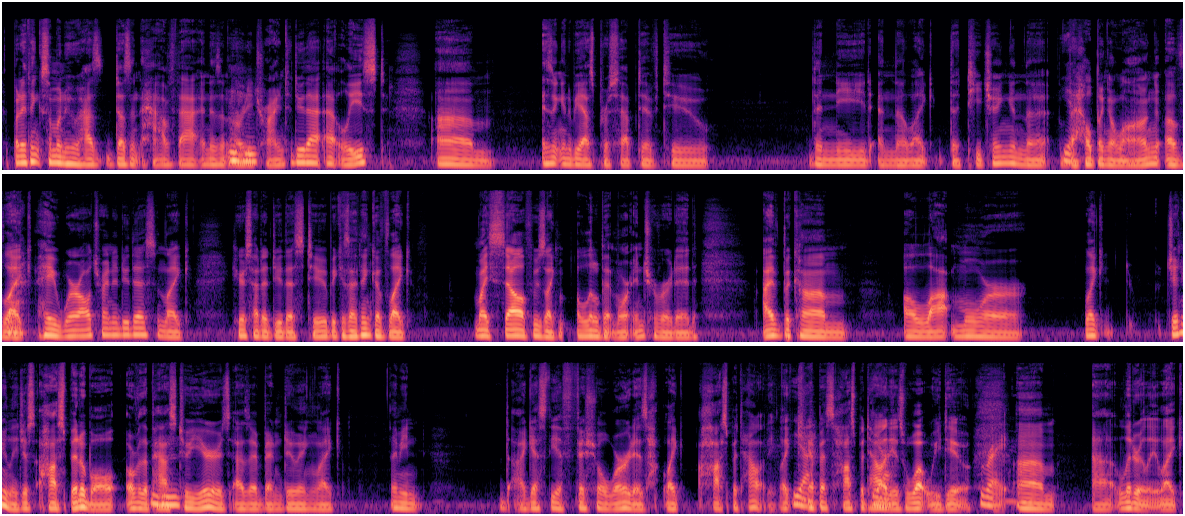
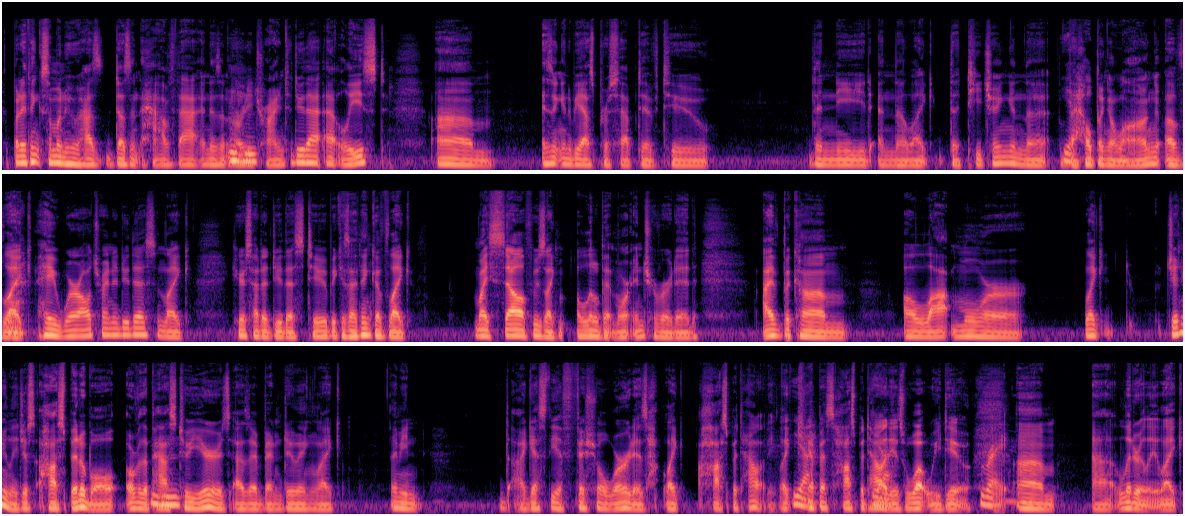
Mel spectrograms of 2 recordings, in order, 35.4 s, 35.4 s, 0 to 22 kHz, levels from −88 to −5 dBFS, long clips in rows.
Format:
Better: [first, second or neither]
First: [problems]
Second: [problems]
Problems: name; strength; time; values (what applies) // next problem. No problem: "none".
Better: neither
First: none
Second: none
